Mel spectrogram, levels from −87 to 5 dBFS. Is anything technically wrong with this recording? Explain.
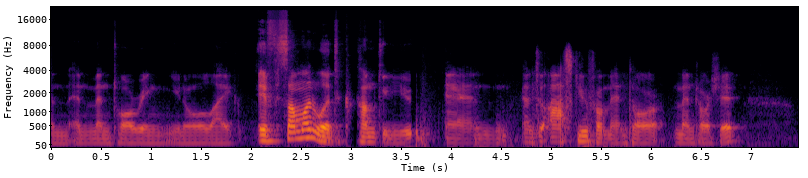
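Yes, four call-transmission faults cluster in the middle of this speech clip.

At 2.95 to 3.08 s, right after "if someone were to", comes a call audio freeze. The last sound is stretched into a fading buzz or hiss for about 0.1 s, likely because packets stalled and the jitter buffer ran dry. Unlike packet loss, nothing is skipped; the speech simply resumes later.

At 3.30 to 3.33 s, a short concealed packet loss drops about 40 ms of audio. The decoder bridges it with a brief synthesized continuation, heard as a quick smear. It is shorter than the burst that follows.

From 3.43 to 3.51 s, a burst of packet loss removes a run of packets. About 50 ms is filled with a continuation of the last sound that fades as a buzz or hiss, then the speech picks up further on, with 40 ms missing.

From 3.6 s to the end comes a call bitrate drop, from 32 to 6 kbps for over two seconds. 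Bandwidth narrows from 20 kHz to 8 kHz, so the speech turns muffled and watery rather than gapped.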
